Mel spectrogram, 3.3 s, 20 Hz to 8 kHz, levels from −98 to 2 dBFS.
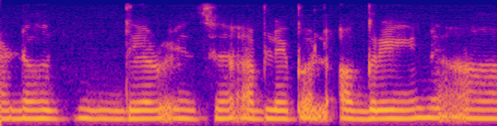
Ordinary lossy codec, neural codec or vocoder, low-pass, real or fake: none; vocoder, 22.05 kHz, 80 mel bands, HiFi-GAN; 7.2 kHz; fake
